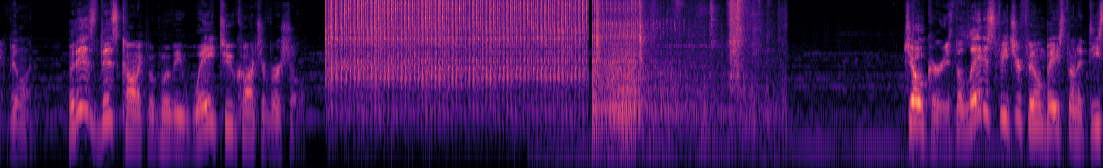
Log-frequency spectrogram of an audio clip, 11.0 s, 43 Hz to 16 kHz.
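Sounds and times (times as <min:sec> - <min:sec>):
film projector mechanical rattle: 0:03.3 - 0:07.9.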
